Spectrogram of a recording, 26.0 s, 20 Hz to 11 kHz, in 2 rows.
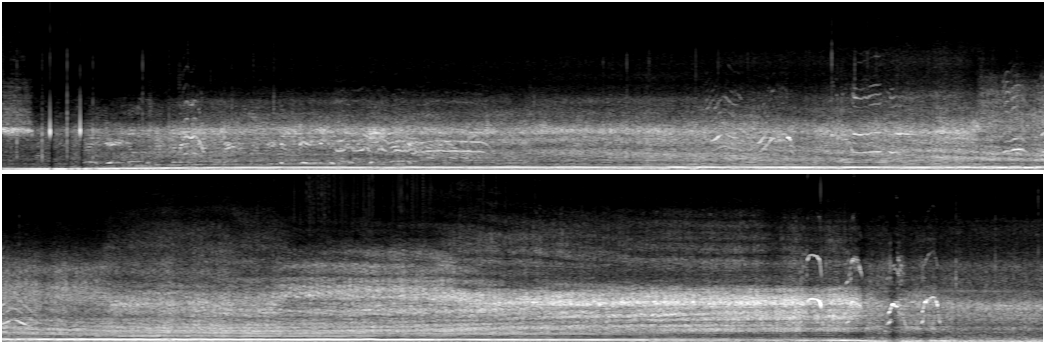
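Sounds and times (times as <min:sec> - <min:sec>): diesel truck engine under load: 0:00.0 - 0:26.0
short whistles: 0:23.0 - 0:24.8.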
